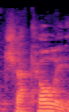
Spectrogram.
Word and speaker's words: Txakoli: There's a great wine in the Basque country called Chacoli. It's spelled T-X-A-K-O-L-I.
